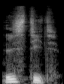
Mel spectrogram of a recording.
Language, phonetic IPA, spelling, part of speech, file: Russian, [lʲsʲtʲitʲ], льстить, verb, Ru-льстить.ogg
- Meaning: 1. to flatter, to adulate 2. to flatter, to please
